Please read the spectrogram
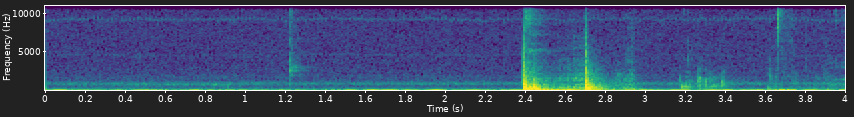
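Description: A few sharp knocks and clicks: a faint click about a second in, then two strong knocks in quick succession about halfway through, followed by two fainter clicks.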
